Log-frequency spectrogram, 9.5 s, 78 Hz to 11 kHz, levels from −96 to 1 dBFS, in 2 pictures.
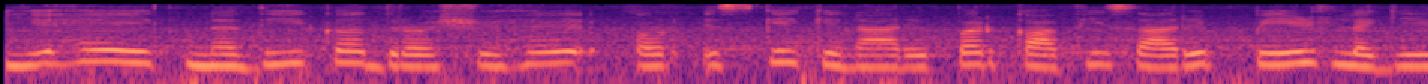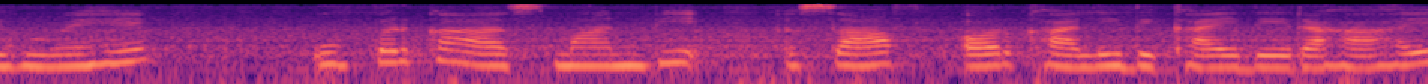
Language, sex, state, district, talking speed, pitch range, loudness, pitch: Hindi, female, Maharashtra, Aurangabad, 170 wpm, 225-260 Hz, -29 LUFS, 235 Hz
